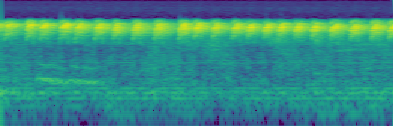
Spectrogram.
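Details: Flamboyan bird singing actively, recorded as a training recording for other songbirds: a rapid, very high, thin chattering trill pulsing about four times per second in steady bursts throughout, with a faint low hum beneath.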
